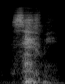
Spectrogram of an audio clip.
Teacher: it sounds like a very breathy low save me. You can barely hear him.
